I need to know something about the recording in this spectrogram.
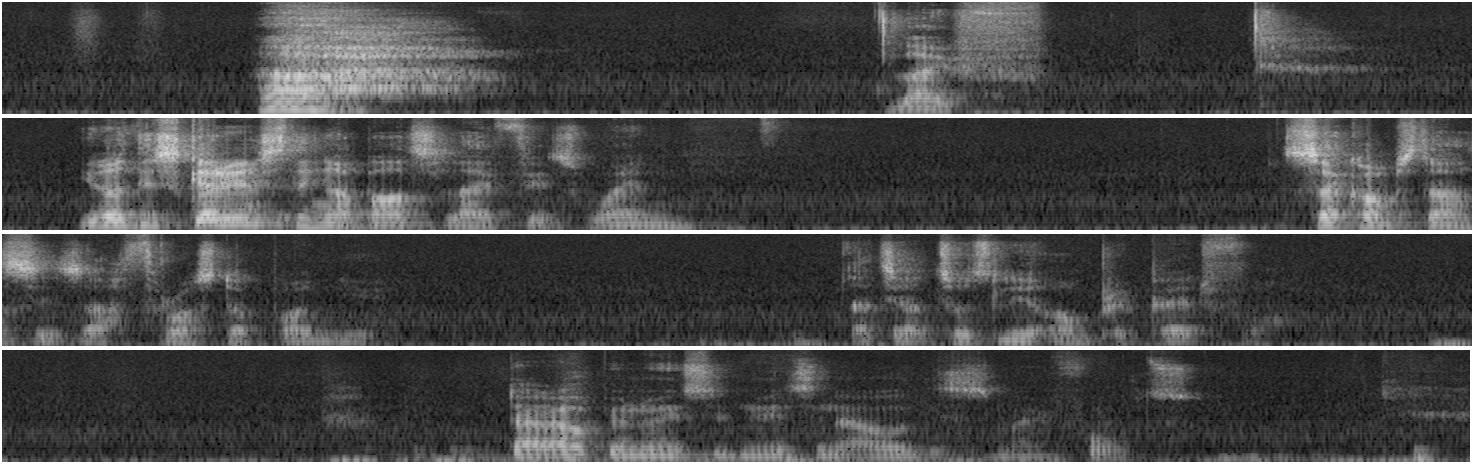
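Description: A young man speaks in a calm, low voice close by.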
